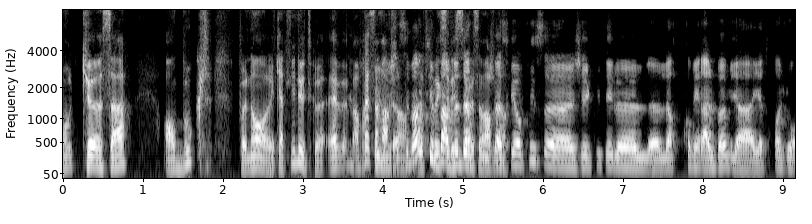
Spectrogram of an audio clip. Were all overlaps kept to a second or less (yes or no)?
no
